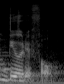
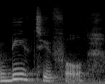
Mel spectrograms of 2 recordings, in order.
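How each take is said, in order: First: It is said with an American accent. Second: It is said with a British accent.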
